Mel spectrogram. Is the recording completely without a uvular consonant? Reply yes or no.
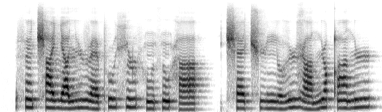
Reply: no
